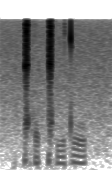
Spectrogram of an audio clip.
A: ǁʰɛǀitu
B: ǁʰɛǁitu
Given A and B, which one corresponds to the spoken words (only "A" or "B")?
B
